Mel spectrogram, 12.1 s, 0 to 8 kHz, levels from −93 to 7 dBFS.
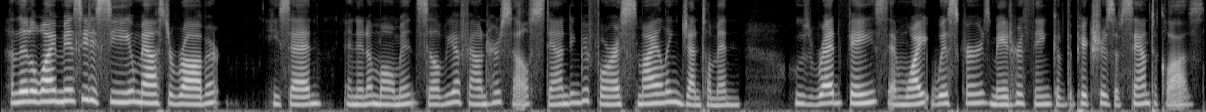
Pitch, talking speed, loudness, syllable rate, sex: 230 Hz, 190 wpm, -20 LUFS, 5.4 syllables/s, female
